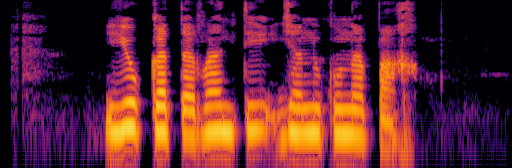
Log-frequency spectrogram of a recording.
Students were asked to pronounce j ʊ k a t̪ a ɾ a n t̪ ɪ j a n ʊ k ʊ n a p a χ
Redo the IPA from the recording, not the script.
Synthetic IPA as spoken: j ʊ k a t̪ a ɾ a n t̪ ɪ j a n ʊ k ʊ n a p ɑ χ

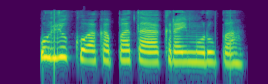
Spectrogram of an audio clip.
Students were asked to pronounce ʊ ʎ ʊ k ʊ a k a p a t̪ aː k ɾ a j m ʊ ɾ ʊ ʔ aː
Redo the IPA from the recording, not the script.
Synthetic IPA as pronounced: ʊ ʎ ʊ k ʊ a k a p a t̪ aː k ɾ a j m ʊ ɾ ʊ p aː

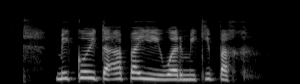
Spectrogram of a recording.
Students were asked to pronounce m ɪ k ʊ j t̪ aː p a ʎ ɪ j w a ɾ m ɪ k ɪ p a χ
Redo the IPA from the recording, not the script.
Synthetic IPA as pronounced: m ɪ k ʊ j t̪ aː p a j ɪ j w a ɾ m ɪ k ɪ p ɑ χ

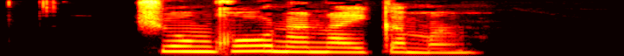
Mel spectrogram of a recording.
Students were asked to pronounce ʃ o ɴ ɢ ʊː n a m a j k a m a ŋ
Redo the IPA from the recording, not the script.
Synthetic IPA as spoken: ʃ o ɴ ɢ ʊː n a n a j k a m a ŋ

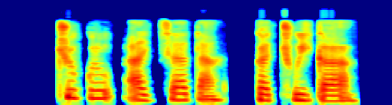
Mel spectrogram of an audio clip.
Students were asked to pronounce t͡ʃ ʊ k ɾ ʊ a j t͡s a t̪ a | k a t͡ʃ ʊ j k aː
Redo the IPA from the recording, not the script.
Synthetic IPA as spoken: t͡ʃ ʊ k ɾ ʊ a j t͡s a t̪ a | k a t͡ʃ ʊ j k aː

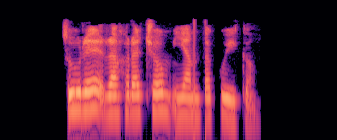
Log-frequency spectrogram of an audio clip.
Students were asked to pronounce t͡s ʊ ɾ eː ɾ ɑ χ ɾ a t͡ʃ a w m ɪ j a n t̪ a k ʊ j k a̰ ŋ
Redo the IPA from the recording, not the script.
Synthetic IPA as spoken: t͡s ʊ ɾ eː ɾ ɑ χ ɾ a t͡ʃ a w m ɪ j a n t̪ a k ʊ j k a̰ ŋ

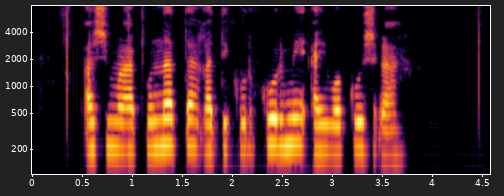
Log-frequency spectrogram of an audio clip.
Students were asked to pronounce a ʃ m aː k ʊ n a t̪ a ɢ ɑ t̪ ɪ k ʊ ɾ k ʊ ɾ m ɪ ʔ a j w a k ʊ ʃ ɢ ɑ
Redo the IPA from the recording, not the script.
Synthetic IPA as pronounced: a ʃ m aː k ʊ n a t̪ a ɢ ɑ t̪ ɪ k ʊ ɾ k ʊ ɾ m ɪ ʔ a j w a k ʊ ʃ ɢ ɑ

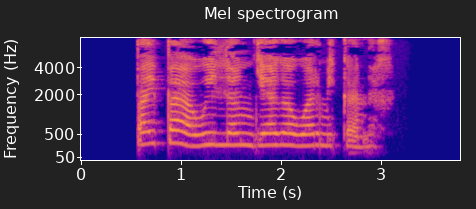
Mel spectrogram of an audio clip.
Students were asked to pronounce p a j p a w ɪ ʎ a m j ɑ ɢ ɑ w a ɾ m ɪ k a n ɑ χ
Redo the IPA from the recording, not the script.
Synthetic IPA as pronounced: p a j p a w ɪ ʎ a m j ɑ ɢ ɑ w a ɾ m ɪ k a n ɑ χ

